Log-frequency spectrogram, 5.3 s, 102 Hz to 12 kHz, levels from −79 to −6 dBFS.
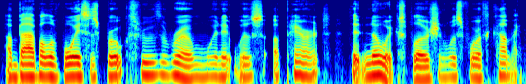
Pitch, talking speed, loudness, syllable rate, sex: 155 Hz, 195 wpm, -18 LUFS, 5.3 syllables/s, female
